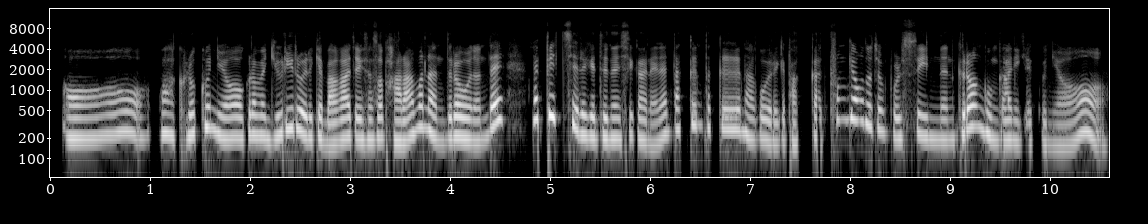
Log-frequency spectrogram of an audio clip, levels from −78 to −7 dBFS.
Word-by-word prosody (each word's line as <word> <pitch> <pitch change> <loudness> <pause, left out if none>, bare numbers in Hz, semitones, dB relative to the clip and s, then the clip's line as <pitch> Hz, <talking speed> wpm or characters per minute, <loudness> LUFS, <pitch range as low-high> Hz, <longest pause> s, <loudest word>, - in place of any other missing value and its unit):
어. 210 +3 -1
와 235 -1 -1
그렇군요. 220 -3 0
그러면 215 -3 0
유리로 255 +4 +2
이렇게 200 -2 +2
막아져 195 +4 +2
있어서 190 +1 0
바람은 200 +9 +1
안 200 -6 +1
들어오는데 200 - +4 0.3
햇빛이 380 -4 +4
이렇게 215 -3 +2
드는 200 -1 -1
시간에는 195 0 -3
따끈따끈하고 265 - -2
이렇게 175 0 -3
바깥 175 +4 -7
풍경도 375 -3 0
좀 260 -2 -3
볼 200 -5 -2
수 225 - -6
있는 190 -2 -4
그런 280 +7 +4
공간이겠군요. 180 -1 -3
205 Hz, 390 characters per minute, -23 LUFS, 190-245 Hz, 0.3 s, 들어오는데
